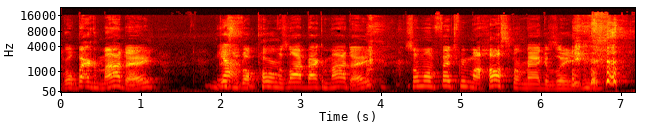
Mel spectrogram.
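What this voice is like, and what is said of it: Put-on Southern American accent. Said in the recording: “my partner can only do a Southern accent to mimic American, so that's what's happening here”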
